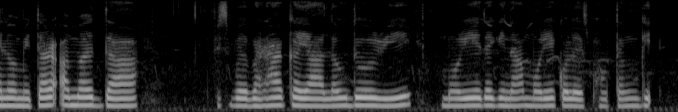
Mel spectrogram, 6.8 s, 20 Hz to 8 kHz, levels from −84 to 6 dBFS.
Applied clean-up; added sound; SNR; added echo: none; none; none; none.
